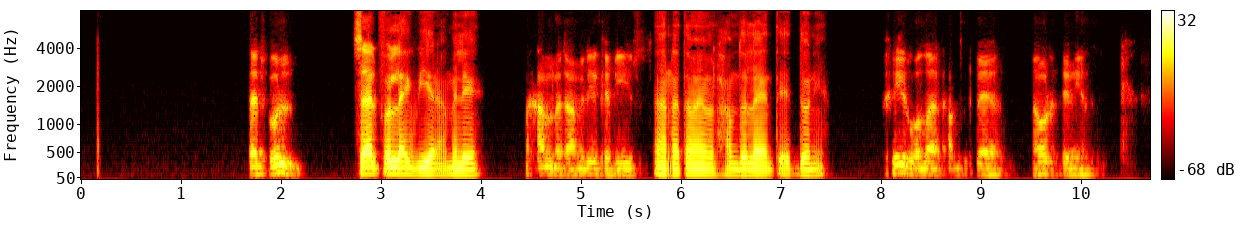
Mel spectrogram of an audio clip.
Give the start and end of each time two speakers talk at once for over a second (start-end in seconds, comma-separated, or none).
none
